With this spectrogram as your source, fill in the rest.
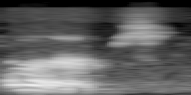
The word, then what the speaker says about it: herbs: herbalist you call herbalist you actually put that H in there and even though it's your specialty most people leave that age silent when talking about herbs right but I noticed in each of the phrases that you've used that term you've actually put the loud H in there so that it's herbs and herbalis can you help me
